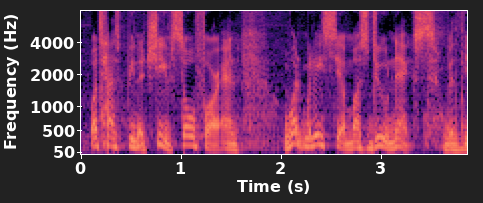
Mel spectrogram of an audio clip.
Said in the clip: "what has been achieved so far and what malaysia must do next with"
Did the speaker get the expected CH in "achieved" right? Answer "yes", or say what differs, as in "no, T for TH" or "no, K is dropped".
yes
